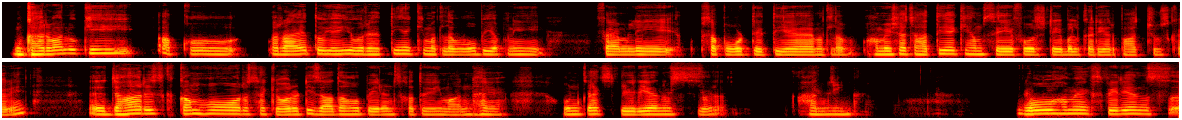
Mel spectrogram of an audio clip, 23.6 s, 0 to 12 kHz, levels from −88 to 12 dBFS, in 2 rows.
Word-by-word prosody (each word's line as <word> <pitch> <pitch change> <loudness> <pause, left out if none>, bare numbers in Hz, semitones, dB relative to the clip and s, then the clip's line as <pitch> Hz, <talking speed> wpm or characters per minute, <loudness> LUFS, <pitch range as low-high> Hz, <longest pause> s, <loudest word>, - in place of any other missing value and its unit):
घर 155 +1 +6
वालों 185 +3 +3
की 200 0 +3 0.7
आपको 165 0 -1 0.8
राय 155 +1 +4
तो 175 - +3
यही 165 +1 +2
हो 165 -2 +4
रहती 155 +2 -1
है 175 -1 +2
कि 165 0 -8
मतलब 150 -1 0
वो 145 +1 0
भी 155 0 0
अपनी 155 -1 -3 0.6
फैमिली 150 0 +1 0.3
सपोर्ट 150 -1 +2
देती 145 +1 -1
है। 140 -1 +2
मतलब 145 +4 -5 0.2
हमेशा 155 +1 +3
चाहती 155 +1 0
है 175 - +3
कि 175 0 -7
हम 160 -1 0
सेफ 145 -1 +1
और 150 -1 +5
स्टेबल 145 -1 -1
करियर 140 0 -2
पाथ 135 -1 -3
चूज़ 140 0 -11
करें। 170 +9 -2 0.7
अ, - - 0
जहाँ 160 +4 +4
रिस्क 185 0 -2
कम 170 +1 +4
हो 180 -1 +2
और 170 -1 +3
सिक्योरिटी 155 +1 0
ज़्यादा 155 0 +1
हो, 160 +1 +1
पेरेंट्स 150 0 -2
का 150 0 -5
तो 155 +1 -8
यही 150 0 -4
मानना 140 +2 -6
है। 150 -2 -4 0.6
उनका 160 +1 +1
एक्सपीरियंस 155 +1 0 1.0
हाँ 160 -2 -4
जी। 160 0 -4 1.7
वो 165 -1 +6 0.2
हमें 185 0 +1
एक्सपीरियंस 175 0 -1
155 Hz, 140 wpm, -24 LUFS, 150-165 Hz, 1.7 s, घर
